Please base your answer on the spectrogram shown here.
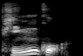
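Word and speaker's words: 苹果: Then we have 苹果, 苹果.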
